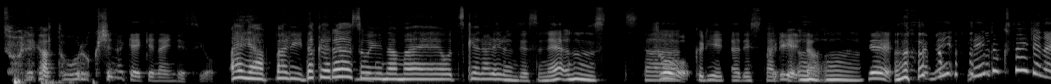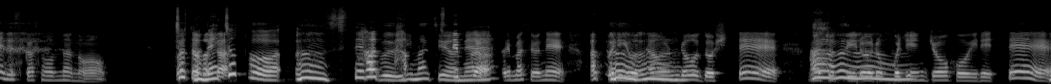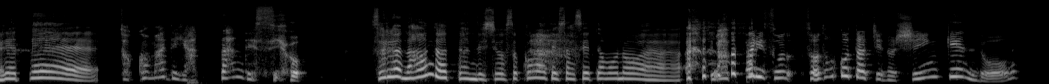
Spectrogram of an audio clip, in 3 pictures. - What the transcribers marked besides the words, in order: laugh; laugh
- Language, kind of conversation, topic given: Japanese, podcast, 最近ハマっている趣味は何ですか？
